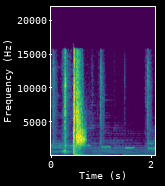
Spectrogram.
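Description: A single sharp cartoon whack sound effect about half a second in, over background music.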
